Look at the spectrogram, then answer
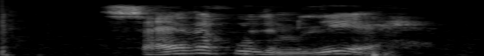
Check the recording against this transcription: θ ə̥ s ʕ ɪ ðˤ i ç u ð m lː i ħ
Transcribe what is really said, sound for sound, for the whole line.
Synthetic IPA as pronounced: θ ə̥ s ʕ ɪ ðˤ æ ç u ð m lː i ħ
